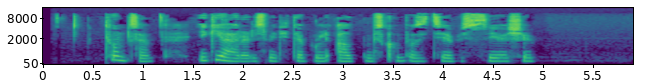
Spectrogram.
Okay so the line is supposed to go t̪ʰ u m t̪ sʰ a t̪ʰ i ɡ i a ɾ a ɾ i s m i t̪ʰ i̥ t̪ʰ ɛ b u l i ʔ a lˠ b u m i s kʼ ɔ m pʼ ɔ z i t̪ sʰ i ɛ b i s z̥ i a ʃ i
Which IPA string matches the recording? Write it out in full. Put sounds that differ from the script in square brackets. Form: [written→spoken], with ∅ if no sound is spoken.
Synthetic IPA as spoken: t̪ʰ u m t̪ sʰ a [t̪ʰ→∅] i ɡ i a ɾ a ɾ i s m i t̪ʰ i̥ t̪ʰ ɛ b u l i ʔ a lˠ b u m i s kʼ ɔ m pʼ ɔ z i t̪ sʰ i ɛ b i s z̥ i a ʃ i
